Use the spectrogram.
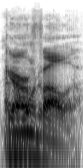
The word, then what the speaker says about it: Garofalo: John how do you say your last name Galo Galo all right so John owns a Cigar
